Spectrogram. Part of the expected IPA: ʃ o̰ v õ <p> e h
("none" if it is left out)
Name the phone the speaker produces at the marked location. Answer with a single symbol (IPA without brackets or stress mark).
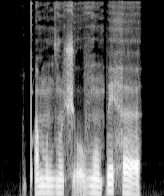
p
